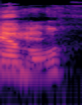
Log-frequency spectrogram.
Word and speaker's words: Hamill: We have our stars, which are Mark Hamlin, Hamill? How do you say Hamill. – It? Hamill. There we go.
